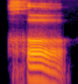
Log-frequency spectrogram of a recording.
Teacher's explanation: K mempunyai sifat hams dan rakhawah. Jadi saat melafazkannya terdengar aliran nafas dan suara ikut mengalir · Tempat keluar huruf kho dibunyikan dari tenggorokan bagian atas, sedangkan o dibunyikan dari pangkal lidah, yaitu saat membunyikannya lidah dinaikkan ke langit-langit bagian dalam. Kho mempunyai sifat hams dan rokhowah, jadi saat melafadzkannya terdengar aliran nafas dan suara ikut mengalir.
